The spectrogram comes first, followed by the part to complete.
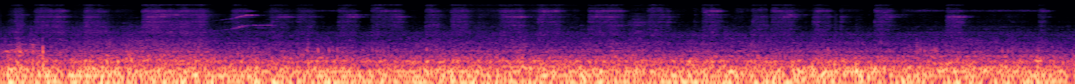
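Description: Stockholm metro train running at speed, heard from inside the carriage: a steady rumble of wheels on rail with irregular clacks, and a brief rising whine about two and a half seconds in.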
